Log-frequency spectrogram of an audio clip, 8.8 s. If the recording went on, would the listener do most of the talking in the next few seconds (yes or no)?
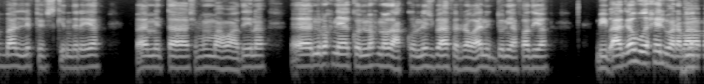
no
